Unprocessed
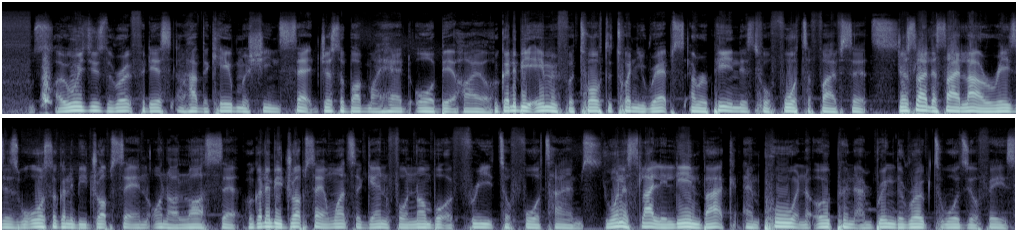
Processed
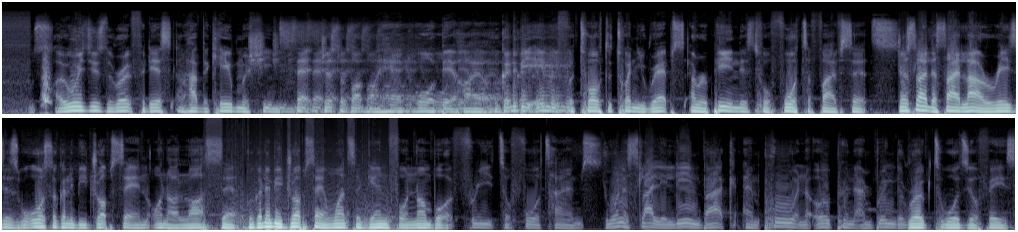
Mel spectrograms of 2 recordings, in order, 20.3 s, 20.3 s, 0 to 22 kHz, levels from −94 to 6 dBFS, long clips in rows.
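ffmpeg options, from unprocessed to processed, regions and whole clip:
-filter_complex "[0:a]asettb=1/sr,asplit=3[a][b][c];[a]atrim=end=2.564[d];[b]atrim=start=2.56:end=5.69,asetpts=PTS-STARTPTS,afade=t=in:d=0.004:c=qsin,afade=t=out:st=3.126:d=0.004:c=qsin,aecho=1:1:150|300|450|600|750:0.316|0.158|0.0791|0.0395|0.0198,atrim=end_sample=138033,acrossover=split=350|3600[e][f][g];[e]acompressor=threshold=-24dB:ratio=4[h];[f]acompressor=threshold=-29dB:ratio=4[i];[g]acompressor=threshold=-46dB:ratio=4[j];[h][i][j]amix=inputs=3:normalize=0,asplit=2[k][l];[l]adelay=21,volume=-8dB[m];[k][m]amix=inputs=2:normalize=0,atrim=end_sample=138033[n];[c]atrim=start=5.686[o];[d][n]acrossfade=d=0.004:c1=hsin:c2=qsin[p];[p][o]acrossfade=d=0.004:c1=qsin:c2=hsin,asettb=1/sr,asplit=3[q][r][s];[q]atrim=end=12.154[t];[r]atrim=start=12.15:end=14.1,asetpts=PTS-STARTPTS,afade=t=in:d=0.004:c=qsin,afade=t=out:st=1.946:d=0.004:c=qsin,aeval=exprs='val(0)+0.5*0.02*sgn(val(0))':c=same,tiltshelf=f=680:g=6[u];[s]atrim=start=14.096[v];[t][u]acrossfade=d=0.004:c1=hsin:c2=qsin[w];[w][v]acrossfade=d=0.004:c1=qsin:c2=hsin,asettb=1/sr,asplit=3[x][y][z];[x]atrim=end=14.604[aa];[y]atrim=start=14.6:end=19.21,asetpts=PTS-STARTPTS,afade=t=in:d=0.004:c=qsin,afade=t=out:st=4.606:d=0.004:c=qsin,highpass=f=470:p=1,asoftclip=type=hard:threshold=-24dB,acompressor=threshold=-35dB:ratio=2.5:attack=3.2:release=140:knee=1:detection=peak[ab];[z]atrim=start=19.206[ac];[aa][ab]acrossfade=d=0.004:c1=hsin:c2=qsin[ad];[ad][ac]acrossfade=d=0.004:c1=qsin:c2=hsin"

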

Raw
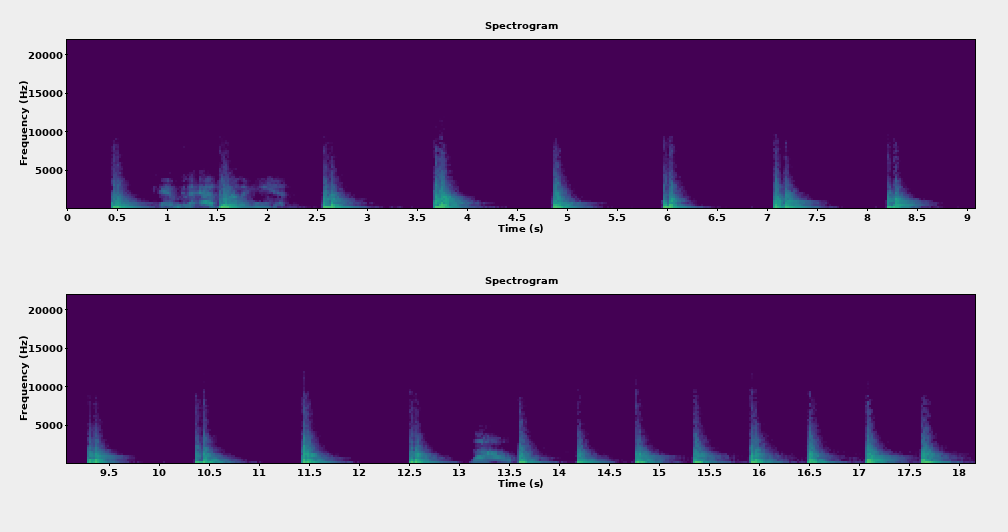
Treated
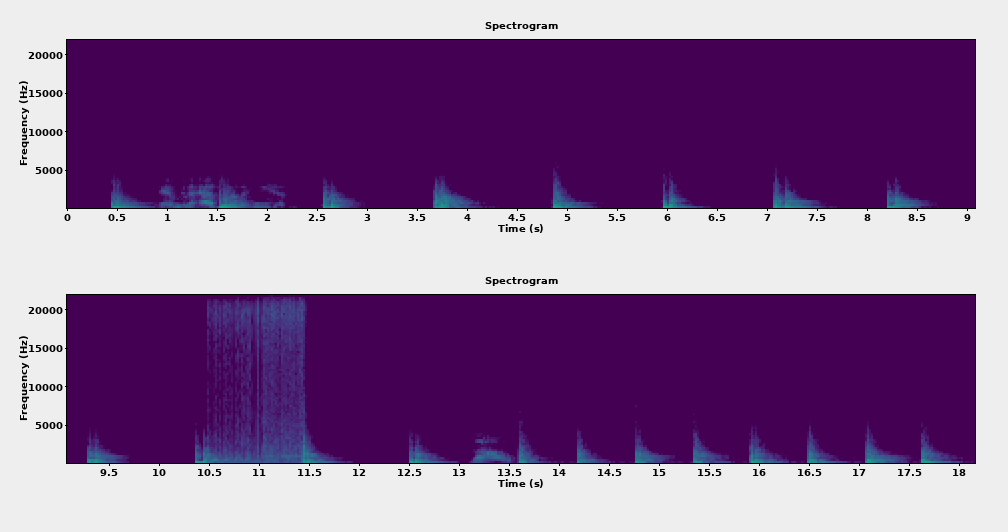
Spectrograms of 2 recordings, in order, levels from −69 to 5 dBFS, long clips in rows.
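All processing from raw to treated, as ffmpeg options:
-filter_complex "[0:a]asettb=1/sr,asplit=3[a][b][c];[a]atrim=end=1.764[d];[b]atrim=start=1.76:end=3.88,asetpts=PTS-STARTPTS,afade=t=in:d=0.004:c=qsin,afade=t=out:st=2.116:d=0.004:c=qsin,highpass=180,lowpass=3.3k,afreqshift=-63[e];[c]atrim=start=3.876[f];[d][e]acrossfade=d=0.004:c1=hsin:c2=qsin[g];[g][f]acrossfade=d=0.004:c1=qsin:c2=hsin,asettb=1/sr,asplit=3[h][i][j];[h]atrim=end=10.474[k];[i]atrim=start=10.47:end=11.46,asetpts=PTS-STARTPTS,afade=t=in:d=0.004:c=qsin,afade=t=out:st=0.986:d=0.004:c=qsin,aeval=exprs='val(0)+0.5*0.0473*sgn(val(0))':c=same,aemphasis=mode=production:type=bsi[l];[j]atrim=start=11.456[m];[k][l]acrossfade=d=0.004:c1=hsin:c2=qsin[n];[n][m]acrossfade=d=0.004:c1=qsin:c2=hsin,asettb=1/sr,asplit=3[o][p][q];[o]atrim=end=13.224[r];[p]atrim=start=13.22:end=15.56,asetpts=PTS-STARTPTS,afade=t=in:d=0.004:c=qsin,afade=t=out:st=2.336:d=0.004:c=qsin,aeval=exprs='val(0)+0.00282*(sin(2*PI*60*n/s)+sin(2*PI*2*60*n/s)/2+sin(2*PI*3*60*n/s)/3+sin(2*PI*4*60*n/s)/4+sin(2*PI*5*60*n/s)/5)':c=same,lowshelf=f=280:g=-10[s];[q]atrim=start=15.556[t];[r][s]acrossfade=d=0.004:c1=hsin:c2=qsin[u];[u][t]acrossfade=d=0.004:c1=qsin:c2=hsin,acompressor=threshold=-26dB:ratio=2,highshelf=f=6.8k:g=-8.5,volume=-6.5dB"

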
